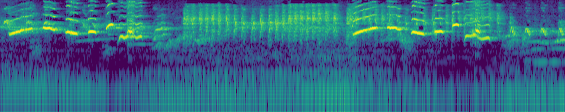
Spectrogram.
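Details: Oriental magpie-robin singing in full at midday, used to get other magpie-robins singing; loud sweet whistled phrases rising and falling, a harsh buzzy stretch in between, then whistles resume.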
